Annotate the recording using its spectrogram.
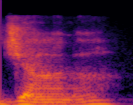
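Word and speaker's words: jhāna: means meditation and i'm giving the poly here jhana just so you can see you know some pali every now and then and you can see how jhana might be pronounced jhana and uh when it comes into chinese it's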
